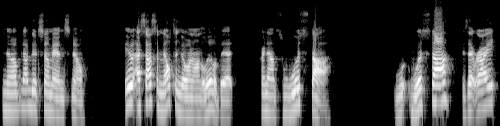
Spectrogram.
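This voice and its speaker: A woman's voice: lowish voice, animated, measured pace, fairly bright tone. A woman hosting a casual live stream from home, rambling, laughing and answering viewer comments.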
